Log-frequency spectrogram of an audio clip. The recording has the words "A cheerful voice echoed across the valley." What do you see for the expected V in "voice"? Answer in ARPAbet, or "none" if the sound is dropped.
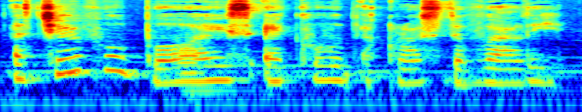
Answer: B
